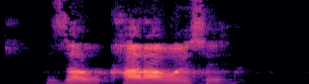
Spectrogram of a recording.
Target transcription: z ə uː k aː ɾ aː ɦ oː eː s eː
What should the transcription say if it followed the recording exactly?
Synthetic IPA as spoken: z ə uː kʰ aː ɾ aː ɦ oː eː s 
